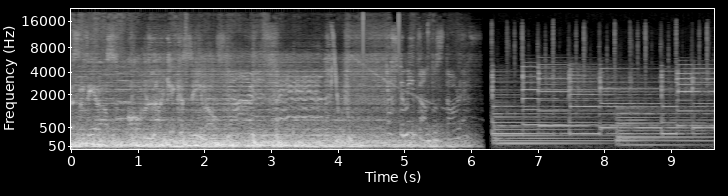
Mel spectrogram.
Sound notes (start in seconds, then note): 1.7 radio playing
